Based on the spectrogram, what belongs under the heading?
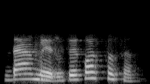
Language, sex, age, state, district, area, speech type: Nepali, female, 45-60, West Bengal, Darjeeling, rural, conversation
